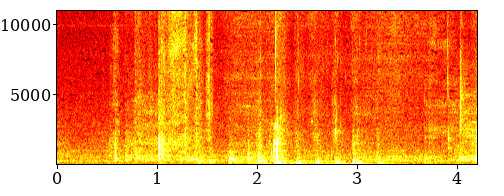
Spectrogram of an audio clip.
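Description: Faint handling noises of the painting paper and table: a few soft taps and light rustles, with small clicks about two seconds in.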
